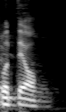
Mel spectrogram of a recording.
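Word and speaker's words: Pöltl: Jacob. – Potel. – Ah, o. Potel. Potel. Potel. Isso. Isso, ele também tá nesse bolo aí do top 10 aí.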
